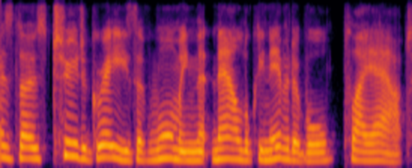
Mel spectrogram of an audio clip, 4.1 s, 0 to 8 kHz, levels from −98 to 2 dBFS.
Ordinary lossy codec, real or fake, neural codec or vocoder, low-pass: Opus, 32 kbps; real; none; 7.2 kHz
